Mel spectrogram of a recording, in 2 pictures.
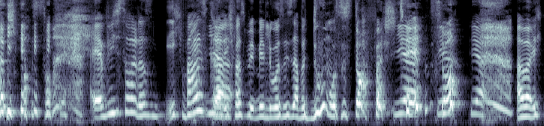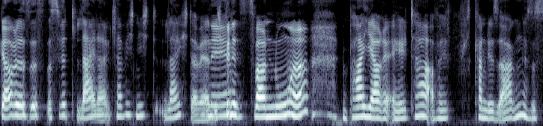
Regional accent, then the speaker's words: Switzerland; in der schönen Schweiz, in meiner Schweiz, in meiner Heimat.

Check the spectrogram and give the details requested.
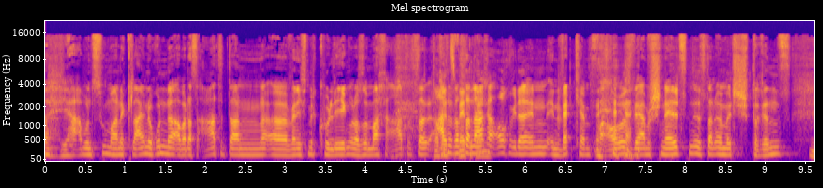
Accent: Bonn, North Rhine-Westphalia, Germany; also born or lived in Essen; Und von daher würde ich sagen, halt aufgewachsen in Bonn und Essen.

